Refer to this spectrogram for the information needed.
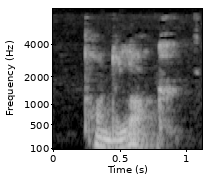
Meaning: A drop-shaped diamond or other gem used as a pendant; also, a piece of jewellery in pendant form
- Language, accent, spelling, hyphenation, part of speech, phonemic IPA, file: English, Southern England, pendeloque, pend‧el‧oque, noun, /ˌpɒndəˈlɒk/, LL-Q1860 (eng)-pendeloque.wav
